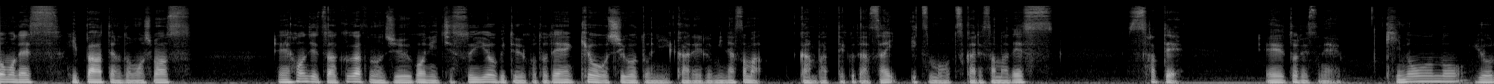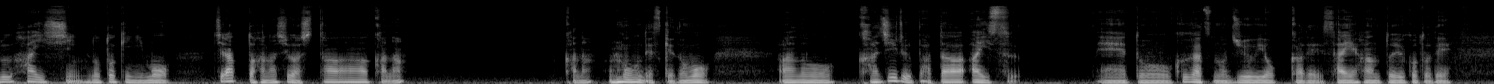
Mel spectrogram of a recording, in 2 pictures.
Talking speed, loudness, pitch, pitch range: 260 characters per minute, -27 LUFS, 90 Hz, 80-100 Hz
